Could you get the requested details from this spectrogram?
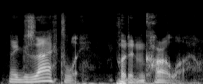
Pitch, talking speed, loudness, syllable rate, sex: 100 Hz, 120 wpm, -18 LUFS, 4.9 syllables/s, male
